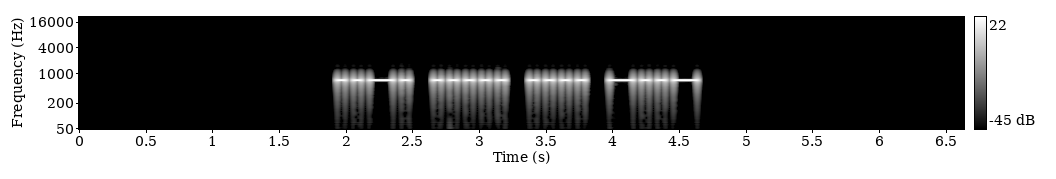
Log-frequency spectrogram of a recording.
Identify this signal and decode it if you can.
Morse code, heard as a keyed tone, about 20 wpm, 700 Hz. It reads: F5HX
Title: DXCC-100 Call Signs - 4 Characters - 20wpm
